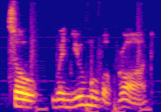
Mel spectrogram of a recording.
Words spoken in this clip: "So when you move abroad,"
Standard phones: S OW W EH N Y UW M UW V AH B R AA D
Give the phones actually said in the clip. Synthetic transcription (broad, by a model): S OW W EH N Y UW M UW V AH B R AA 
